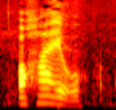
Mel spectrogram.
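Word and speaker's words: Ohio (おはよう): I know, actually, it does sound like Ohio, and I think you say it like the Ohio, place. Like the state. – But it's Japanese for good morning, Ohio.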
